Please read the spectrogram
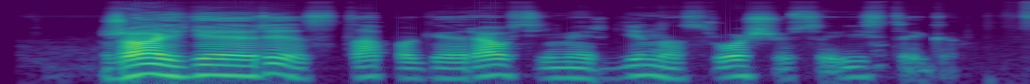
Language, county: Lithuanian, Kaunas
